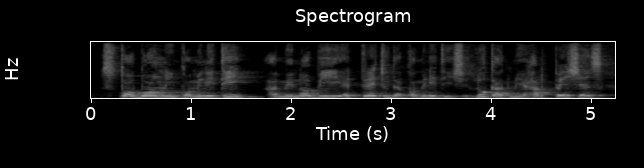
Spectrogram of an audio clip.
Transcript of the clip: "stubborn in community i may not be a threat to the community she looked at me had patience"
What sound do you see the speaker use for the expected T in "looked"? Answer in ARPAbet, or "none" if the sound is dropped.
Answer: none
